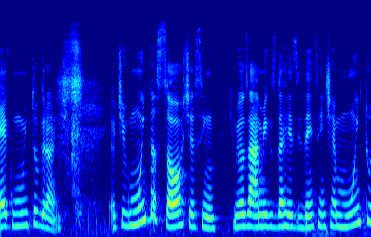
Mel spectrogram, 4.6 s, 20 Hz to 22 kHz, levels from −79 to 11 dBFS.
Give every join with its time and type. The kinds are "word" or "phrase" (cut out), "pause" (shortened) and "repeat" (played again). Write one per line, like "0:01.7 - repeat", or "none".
0:02.8 - pause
